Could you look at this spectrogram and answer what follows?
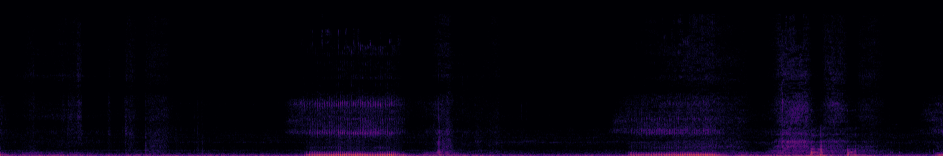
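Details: Sleeping pitbull snoring loudly enough to keep its owner awake: two loud, rattling snores about one every three seconds, with quieter breathing between.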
